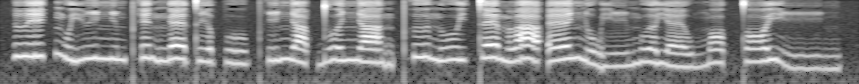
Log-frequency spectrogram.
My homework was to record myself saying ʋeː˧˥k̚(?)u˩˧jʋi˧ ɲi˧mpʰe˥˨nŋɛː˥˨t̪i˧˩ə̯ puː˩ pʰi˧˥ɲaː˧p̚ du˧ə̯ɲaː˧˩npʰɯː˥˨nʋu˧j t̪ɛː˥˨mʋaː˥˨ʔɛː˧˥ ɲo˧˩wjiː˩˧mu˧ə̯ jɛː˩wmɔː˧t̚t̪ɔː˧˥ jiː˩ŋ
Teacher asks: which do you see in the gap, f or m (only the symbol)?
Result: m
